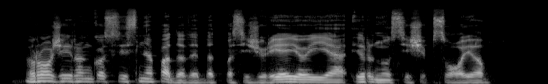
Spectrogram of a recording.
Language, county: Lithuanian, Šiauliai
